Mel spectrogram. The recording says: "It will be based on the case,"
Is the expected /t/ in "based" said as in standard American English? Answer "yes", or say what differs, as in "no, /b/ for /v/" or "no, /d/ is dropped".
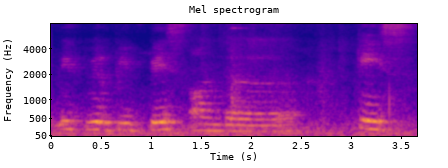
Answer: yes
